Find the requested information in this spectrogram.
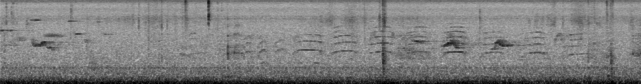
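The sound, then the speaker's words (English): A flock of poultry birds calls continuously, with many short, high chirps and peeps overlapping over a steady low rumble. The calls sound soft. “I hope these birds are enjoyed.”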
